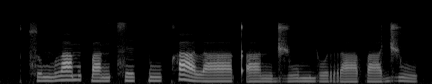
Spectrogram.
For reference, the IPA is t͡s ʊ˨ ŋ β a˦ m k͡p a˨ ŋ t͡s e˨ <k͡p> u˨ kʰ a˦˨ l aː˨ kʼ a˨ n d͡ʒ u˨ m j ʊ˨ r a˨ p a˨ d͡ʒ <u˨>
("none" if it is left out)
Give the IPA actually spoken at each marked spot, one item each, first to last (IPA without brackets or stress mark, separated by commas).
k͡p, u˦˨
